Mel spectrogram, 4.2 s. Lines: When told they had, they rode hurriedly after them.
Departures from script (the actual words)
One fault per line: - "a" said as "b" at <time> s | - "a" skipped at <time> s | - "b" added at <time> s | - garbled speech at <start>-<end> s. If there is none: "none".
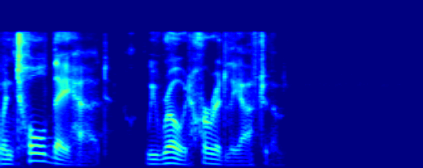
- "they" said as "we" at 1.5 s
